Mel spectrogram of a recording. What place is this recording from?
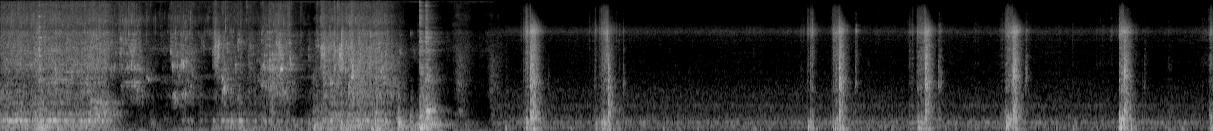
kitchen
